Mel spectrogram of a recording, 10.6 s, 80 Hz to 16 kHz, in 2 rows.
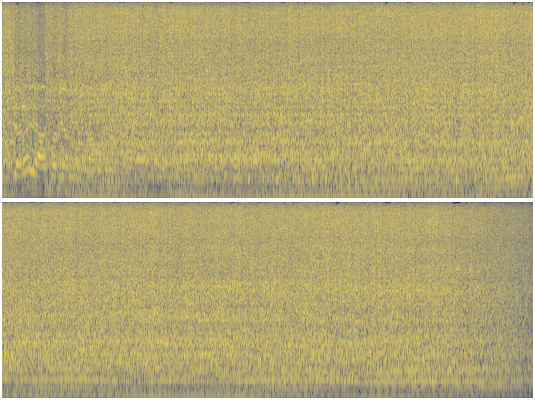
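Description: Suzuki Santana 4x4's engine running steadily under load, its revs rising and falling a little, as the vehicle is pulled up a steep muddy rut on a winch cable.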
